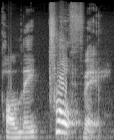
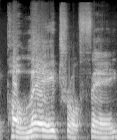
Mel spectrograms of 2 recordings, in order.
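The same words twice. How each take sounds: First: Poletrophe slow, poly unaccented; poletrophe, the right way to stress it. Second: Poletrophe with a wrong stressed poly. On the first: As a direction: slowly say poletrophe with poly light. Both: Shown as a demonstration. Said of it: "No, no".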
